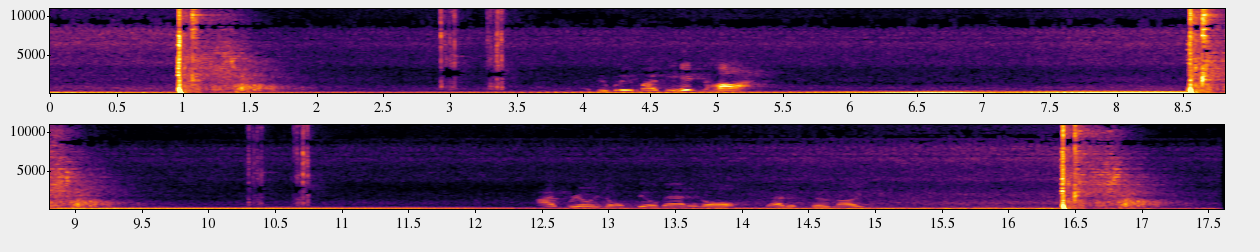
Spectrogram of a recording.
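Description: A rifle fires sharp, loud shots that echo across open ground.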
